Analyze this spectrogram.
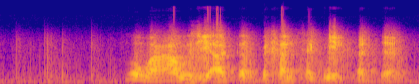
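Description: A middle-aged man talks into a telephone with animation.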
